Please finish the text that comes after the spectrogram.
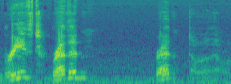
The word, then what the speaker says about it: Breathed: Breathed. Don't know that one. It's spelled like breathed.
